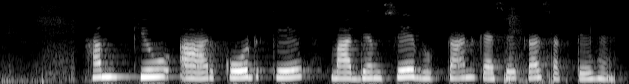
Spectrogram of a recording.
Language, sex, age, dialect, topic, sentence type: Hindi, female, 18-24, Awadhi Bundeli, banking, question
